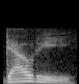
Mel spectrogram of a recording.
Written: gouty

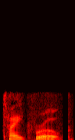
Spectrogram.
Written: tightrope

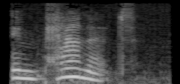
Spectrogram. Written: impanate

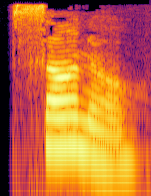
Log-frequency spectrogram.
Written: sono

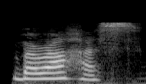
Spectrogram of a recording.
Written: barajas

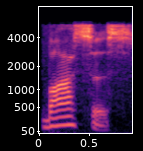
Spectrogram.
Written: Baucis

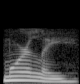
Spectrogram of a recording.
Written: Morley

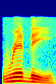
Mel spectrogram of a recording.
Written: ribby

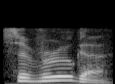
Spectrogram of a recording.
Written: sevruga

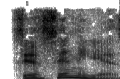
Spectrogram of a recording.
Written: Sisinnius

